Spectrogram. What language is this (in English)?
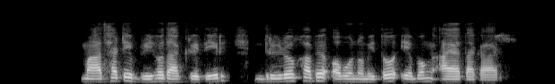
Bangla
